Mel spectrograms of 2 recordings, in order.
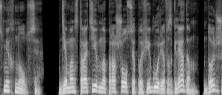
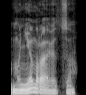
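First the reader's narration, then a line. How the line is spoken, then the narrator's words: Smiling, hollow, cracking voice. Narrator (Russian): произнес он с улыбкой, но голос звучал глухо, ломко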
